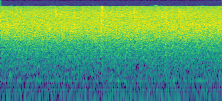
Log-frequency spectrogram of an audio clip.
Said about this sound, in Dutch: Het regent buiten.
